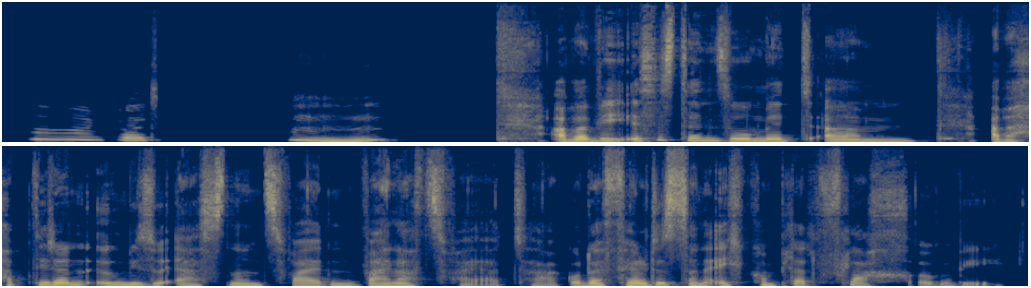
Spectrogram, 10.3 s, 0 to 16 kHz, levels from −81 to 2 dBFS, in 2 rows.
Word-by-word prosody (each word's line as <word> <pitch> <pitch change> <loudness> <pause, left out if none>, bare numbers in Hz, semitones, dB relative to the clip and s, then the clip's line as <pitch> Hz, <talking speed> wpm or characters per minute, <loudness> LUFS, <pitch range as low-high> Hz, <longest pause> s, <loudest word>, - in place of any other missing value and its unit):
Oh 355 -3 -6
Gott. 280 -1 -2 0.7
Mhm. 245 - -1 0.8
Aber 215 0 +6
wie 225 -4 +1
ist - - +1
es 315 -1 +5
denn 250 -3 0
so 225 -1 +4
mit 210 -1 +1
ähm, 185 -1 0 0.3
aber - - +1
habt - - -8
ihr 235 - +2
dann 235 -2 +4
irgendwie 200 0 -1
so 185 - -2
1. 175 +4 +1
und 175 -2 0
2. 165 0 0
Weihnachtsfeiertag 145 - -3
oder 180 +1 +3
fällt 180 +3 +3
es 205 0 +8
dann 175 -4 +3
echt 165 +1 -2
komplett 160 -3 -4
flach 145 -2 -5
irgendwie? 130 +3 -10
190 Hz, 170 wpm, -26 LUFS, 170-230 Hz, 0.8 s, es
